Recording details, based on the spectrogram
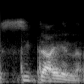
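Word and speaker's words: Sitael: Sitayel s'écrit. Hein, S-I-T-A-E-L, Sitayel.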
